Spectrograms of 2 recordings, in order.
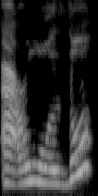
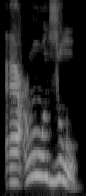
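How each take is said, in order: First: The consonant is soft, without any hissing. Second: The consonant is pronounced with a strong hiss. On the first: The speaker calls it right. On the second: The speaker calls it wrong.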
